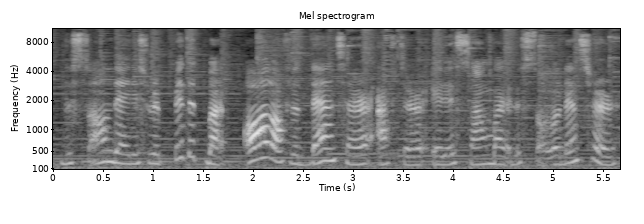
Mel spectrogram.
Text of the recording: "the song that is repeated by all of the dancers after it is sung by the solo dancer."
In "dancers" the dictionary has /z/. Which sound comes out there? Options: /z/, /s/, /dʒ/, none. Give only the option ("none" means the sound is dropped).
none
